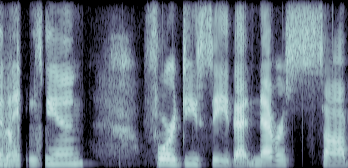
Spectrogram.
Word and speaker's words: Panosian: Panosian is how you say that. Panasian for DC that never saw print for whatever reason.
